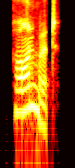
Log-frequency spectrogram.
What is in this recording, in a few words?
"hornwort", Indian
